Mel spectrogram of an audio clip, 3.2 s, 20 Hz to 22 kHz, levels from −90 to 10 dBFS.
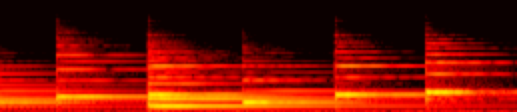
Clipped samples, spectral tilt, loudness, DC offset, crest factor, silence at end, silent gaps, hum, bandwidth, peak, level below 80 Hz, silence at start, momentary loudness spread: under 0.1%; -6 dB/octave; -26 LUFS; under 0.1%; 18 dB; 0 s; none; none; 6.8 kHz; -8 dBFS; -56 dBFS; 0 s; 9 LU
